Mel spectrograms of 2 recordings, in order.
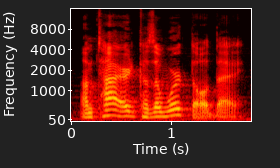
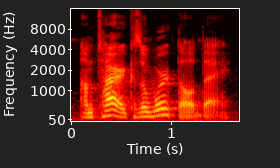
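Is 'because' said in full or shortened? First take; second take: shortened; shortened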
